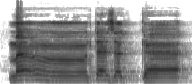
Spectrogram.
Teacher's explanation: من کے نون کے اندر اخفا کریں گے اس لیے کہ نون ساکن کے بعد میں تا ہے اور تا اخفا کے حرفوں میں سے ہے۔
